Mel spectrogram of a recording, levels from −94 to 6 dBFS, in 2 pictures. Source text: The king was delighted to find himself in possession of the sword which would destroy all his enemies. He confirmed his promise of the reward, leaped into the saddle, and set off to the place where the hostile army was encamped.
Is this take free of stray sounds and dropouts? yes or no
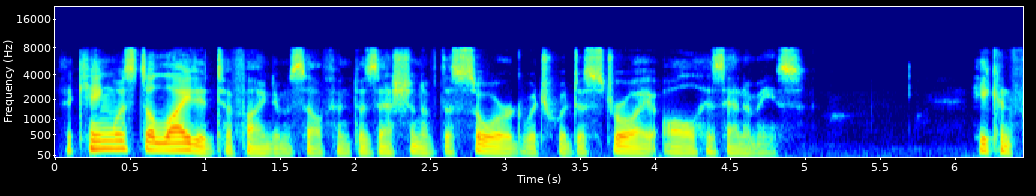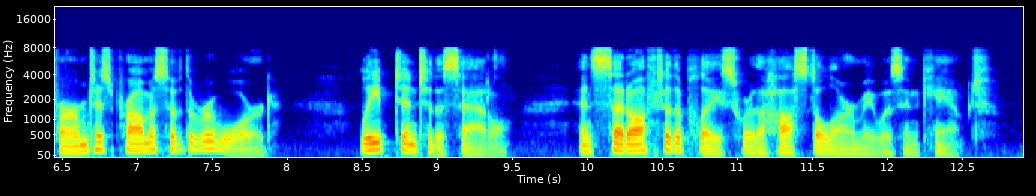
yes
